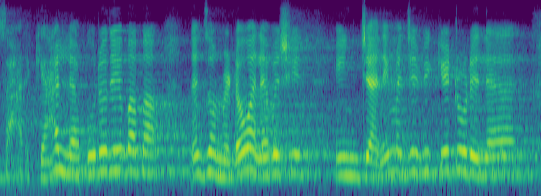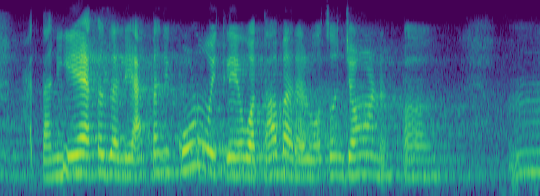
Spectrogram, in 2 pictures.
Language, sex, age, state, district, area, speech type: Goan Konkani, female, 18-30, Goa, Ponda, rural, spontaneous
